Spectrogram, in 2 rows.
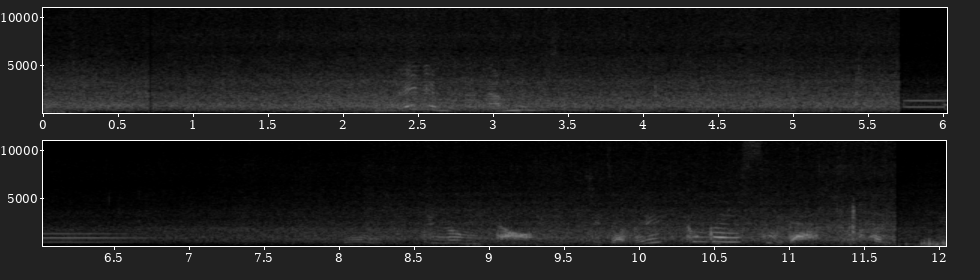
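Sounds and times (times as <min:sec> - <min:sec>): surf on pebble beach: 0:06.5 - 0:12.0.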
